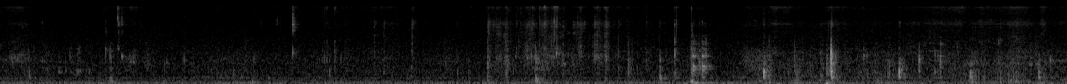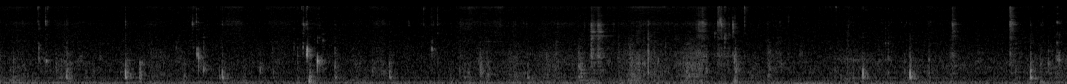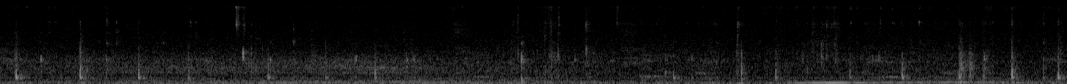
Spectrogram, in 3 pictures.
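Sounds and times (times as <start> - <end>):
faint low hum: 0.0 - 32.0
person chewing banana: 8.5 - 15.2, 18.9 - 32.0.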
